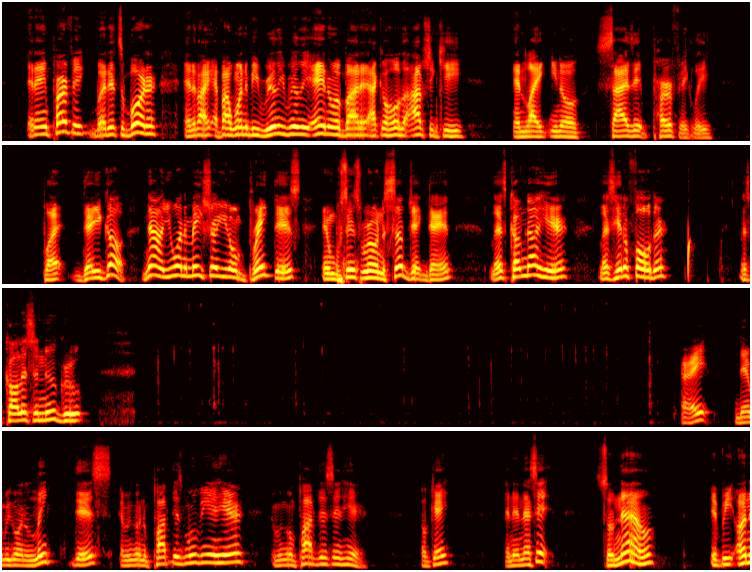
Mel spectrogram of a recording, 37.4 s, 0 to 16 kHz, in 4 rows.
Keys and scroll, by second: 15.6 alt+super+8.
